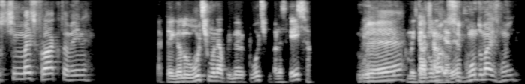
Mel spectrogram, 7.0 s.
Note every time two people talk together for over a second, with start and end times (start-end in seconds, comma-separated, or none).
4.9-6.2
